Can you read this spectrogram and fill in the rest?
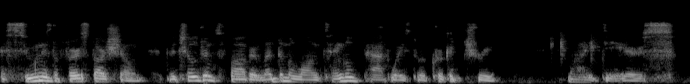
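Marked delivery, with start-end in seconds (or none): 5.7-6.7 groaning, lower and quieter. A father leaves his children at a crooked tree at nightfall, groaning. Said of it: "he groaned".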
